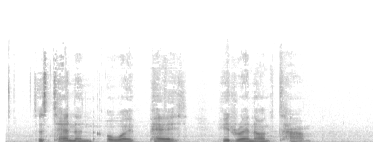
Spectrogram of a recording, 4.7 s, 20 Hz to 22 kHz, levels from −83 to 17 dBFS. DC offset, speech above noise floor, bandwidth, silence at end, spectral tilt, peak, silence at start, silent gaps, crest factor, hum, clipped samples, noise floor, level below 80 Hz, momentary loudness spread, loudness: under 0.1%; 28 dB; 15 kHz; 0.8 s; -5 dB/octave; -12 dBFS; 0.4 s; none; 22 dB; none; under 0.1%; -60 dBFS; -70 dBFS; 13 LU; -33 LUFS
